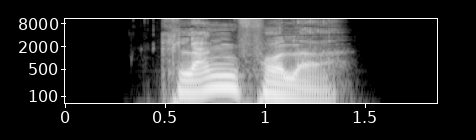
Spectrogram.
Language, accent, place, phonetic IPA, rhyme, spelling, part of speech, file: German, Germany, Berlin, [ˈklaŋˌfɔlɐ], -aŋfɔlɐ, klangvoller, adjective, De-klangvoller.ogg
- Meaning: 1. comparative degree of klangvoll 2. inflection of klangvoll: strong/mixed nominative masculine singular 3. inflection of klangvoll: strong genitive/dative feminine singular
